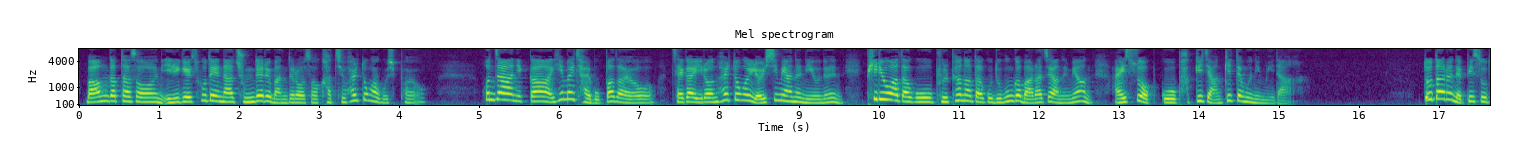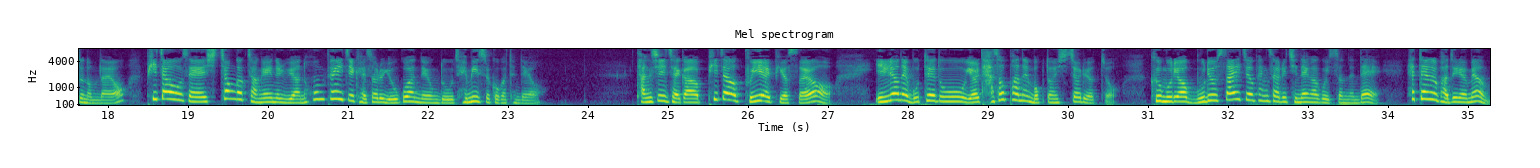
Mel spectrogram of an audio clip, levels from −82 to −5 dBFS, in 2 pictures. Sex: female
